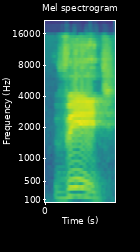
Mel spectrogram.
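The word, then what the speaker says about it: wedge: फिर देखिए हेज और वेज यहां पर भी डी को हम नहीं पढ़ रहे हैं ब्रिज एज हेज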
